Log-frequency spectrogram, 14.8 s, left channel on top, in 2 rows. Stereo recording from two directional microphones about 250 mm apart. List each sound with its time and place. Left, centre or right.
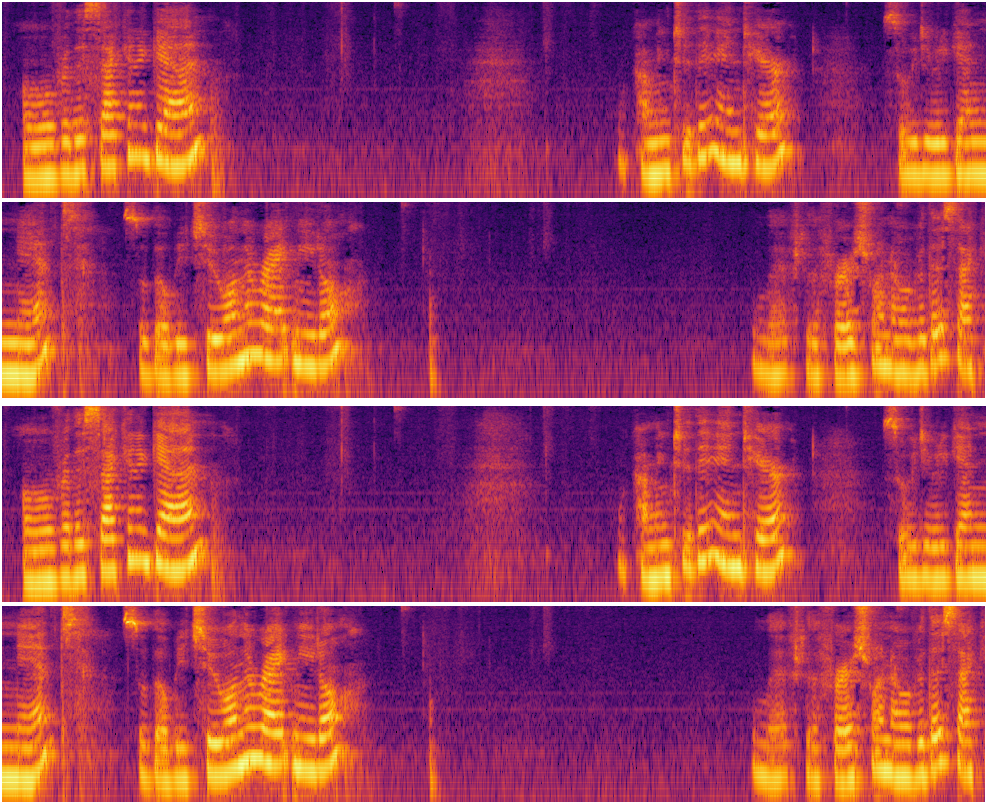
0.1 s speech: centre
4.7 s speech: right
6.1 s a sound: centre
6.6 s speech: centre
10.5 s a sound: centre
13.1 s speech: centre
